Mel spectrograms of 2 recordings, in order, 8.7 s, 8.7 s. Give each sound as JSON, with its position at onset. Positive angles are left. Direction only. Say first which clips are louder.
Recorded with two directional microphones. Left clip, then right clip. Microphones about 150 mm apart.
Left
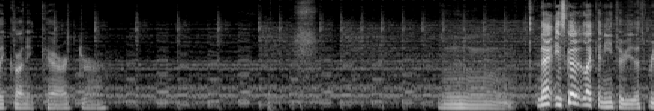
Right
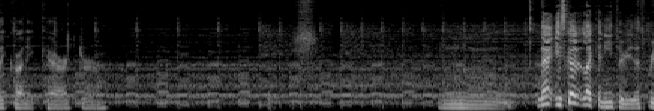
{"t": 0.0, "sound": "speech", "louder": "left 9 dB", "side_deg": 15}
{"t": 5.9, "sound": "speech", "louder": "left 10 dB", "side_deg": 20}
